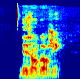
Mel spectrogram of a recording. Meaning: to unclog, to unclutter
- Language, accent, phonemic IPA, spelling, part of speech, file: French, France, /de.zɑ̃.ɡɔʁ.ʒe/, désengorger, verb, LL-Q150 (fra)-désengorger.wav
